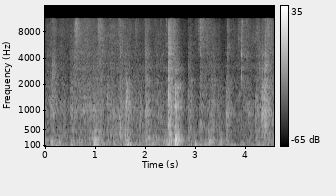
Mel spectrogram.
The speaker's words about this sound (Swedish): Då har jag lagt ner grönsakerna i samma kastrull som jag vände upp lagen med.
